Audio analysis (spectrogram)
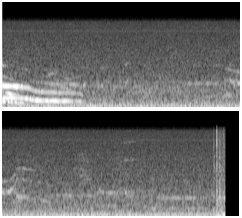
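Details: Wolves in a zoo howl after hearing sirens in the distance. A clear harmonic howl slides downward and fades within two seconds. Fainter, wavering howls follow over a steady low hum, then a sharp click at the end.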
